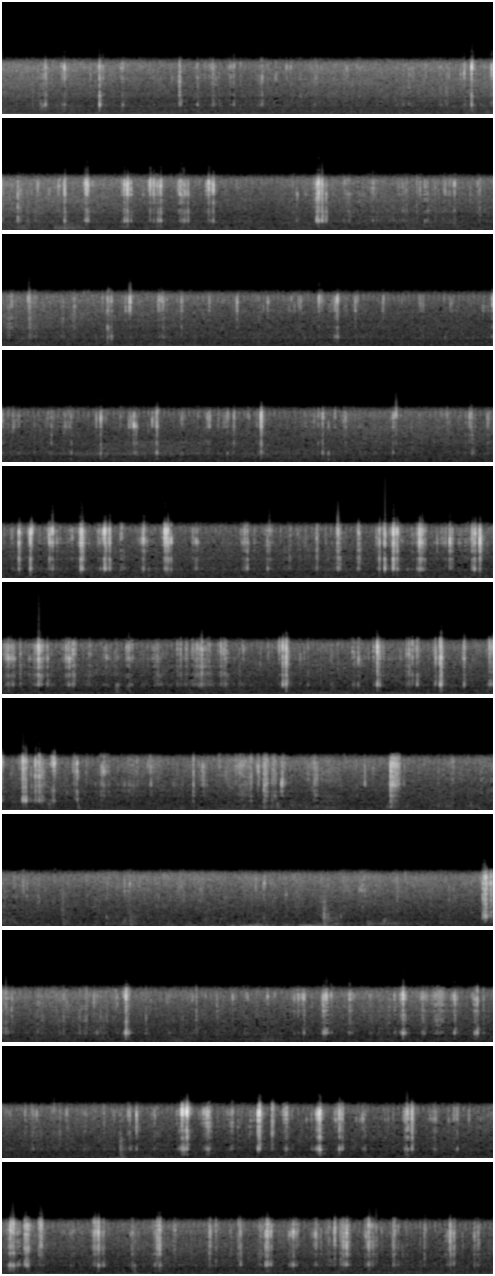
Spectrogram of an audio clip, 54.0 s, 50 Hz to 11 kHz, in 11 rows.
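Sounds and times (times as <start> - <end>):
hedgehog chewing crunchy food: 0.0 - 54.0.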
